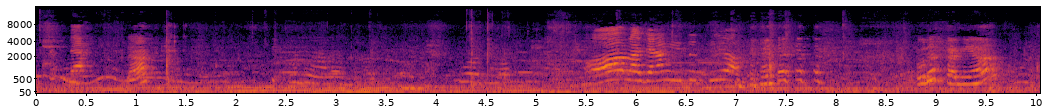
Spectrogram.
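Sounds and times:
young children chattering: 0.0s - 8.6s.

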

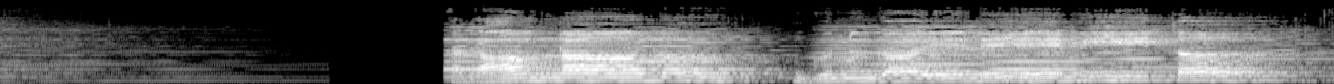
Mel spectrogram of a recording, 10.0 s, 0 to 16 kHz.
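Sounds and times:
devotional singing: 3.4s - 9.8s.

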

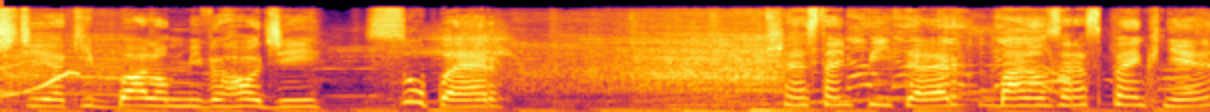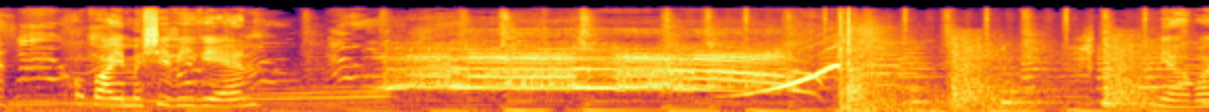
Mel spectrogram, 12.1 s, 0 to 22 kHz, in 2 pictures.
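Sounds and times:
background music with held tones: 0.0s - 12.0s
background music with steady beat: 9.9s - 12.0s.

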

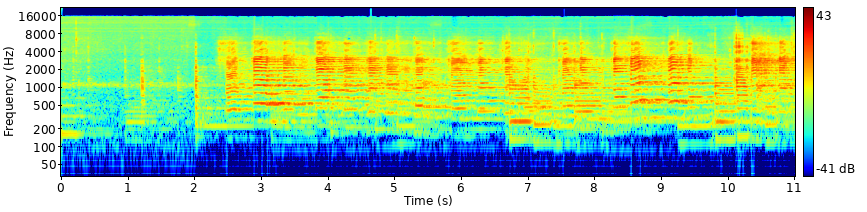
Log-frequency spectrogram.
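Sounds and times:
double bass plucked: 0.0s - 11.0s.

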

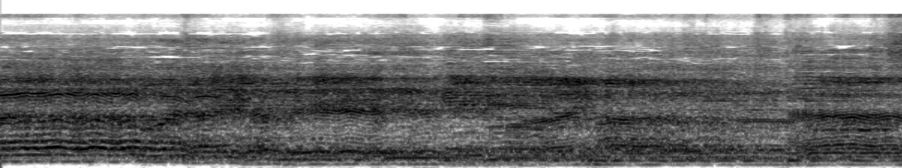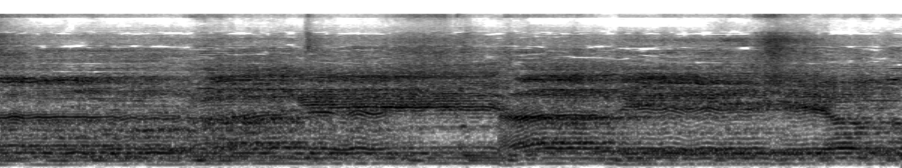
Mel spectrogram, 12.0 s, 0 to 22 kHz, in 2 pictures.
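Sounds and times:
men singing together: 0.0s - 12.0s
strummed acoustic guitars and ukulele: 0.0s - 12.0s.

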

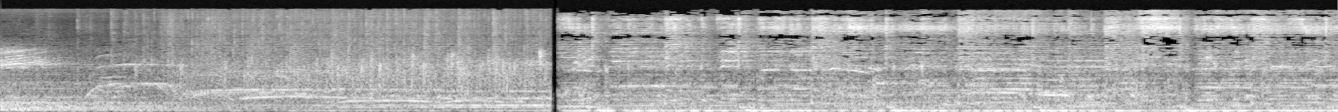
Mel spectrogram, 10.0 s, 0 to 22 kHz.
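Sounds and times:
audience applause: 0.6s - 4.2s
stage dance music: 2.4s - 10.0s.

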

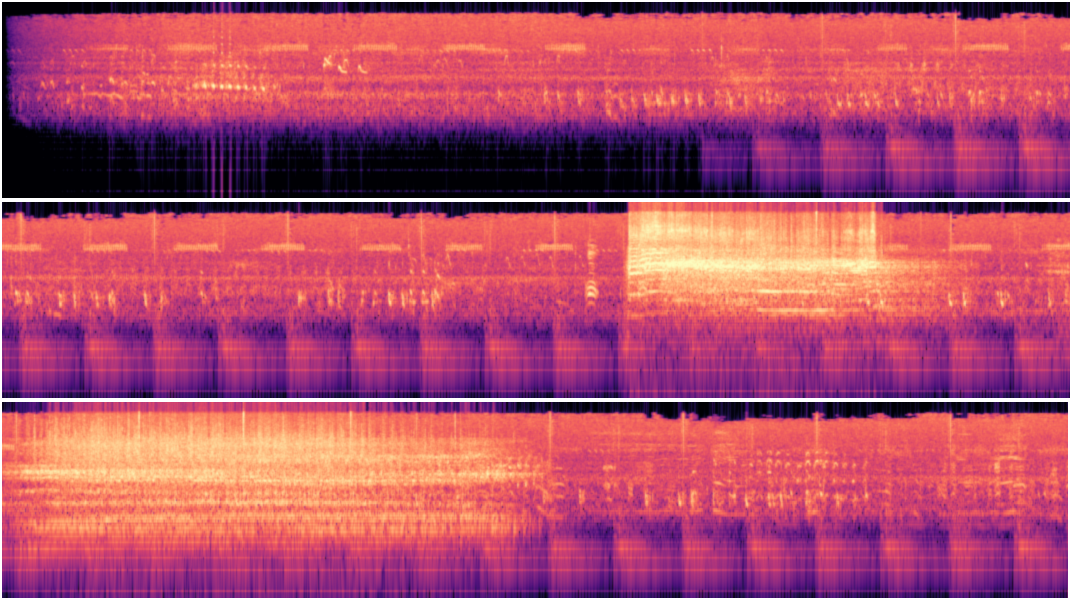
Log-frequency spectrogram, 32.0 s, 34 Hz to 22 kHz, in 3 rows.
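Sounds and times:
high repeating call: 6.9s - 32.0s
short animal calls: 7.0s - 31.8s
low pulse: 7.0s - 32.0s.

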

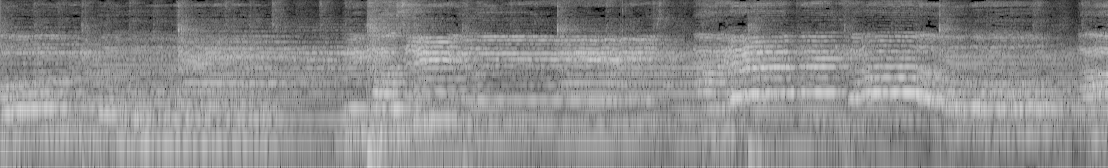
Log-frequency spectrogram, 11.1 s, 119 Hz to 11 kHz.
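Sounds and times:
instrumental accompaniment: 0.0s - 11.0s
woman singing gospel song: 0.0s - 11.0s.

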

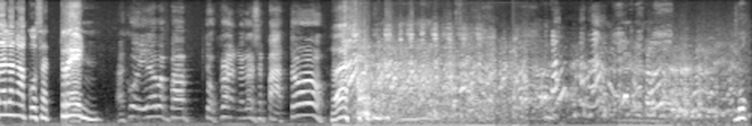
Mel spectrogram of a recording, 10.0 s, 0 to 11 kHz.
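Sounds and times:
people laughing: 4.5s - 10.0s.

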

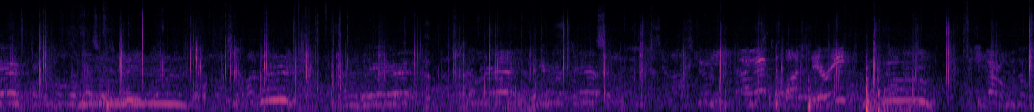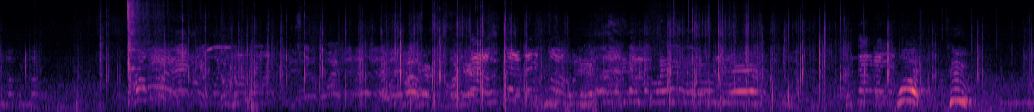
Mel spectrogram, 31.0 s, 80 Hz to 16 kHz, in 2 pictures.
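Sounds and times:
baseball hitting bat or glove: 17.4s - 18.6s
people shouting and calling out: 17.4s - 27.1s.

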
